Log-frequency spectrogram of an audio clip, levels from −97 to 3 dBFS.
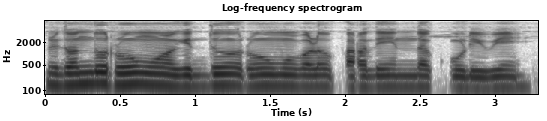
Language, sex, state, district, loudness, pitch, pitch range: Kannada, male, Karnataka, Koppal, -16 LUFS, 130 Hz, 125-145 Hz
